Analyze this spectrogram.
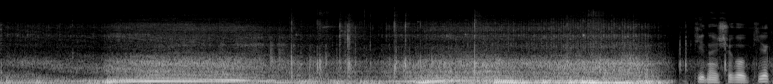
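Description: A truck engine revs hard as it climbs.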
